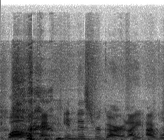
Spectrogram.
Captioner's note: laughing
